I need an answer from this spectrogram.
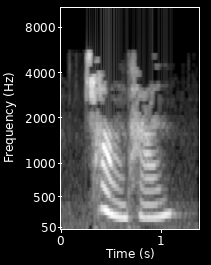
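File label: "畅谈", Mandarin Chinese; chinese flashcards; hsk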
